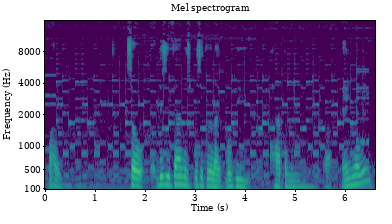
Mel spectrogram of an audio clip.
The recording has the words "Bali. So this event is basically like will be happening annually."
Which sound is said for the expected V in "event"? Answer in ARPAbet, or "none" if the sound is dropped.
F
